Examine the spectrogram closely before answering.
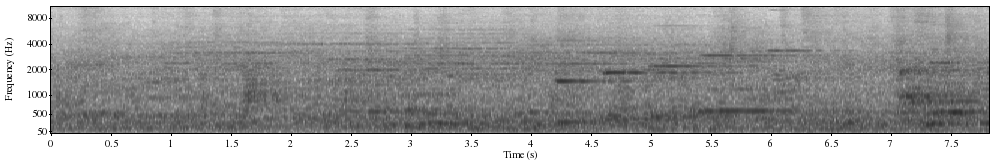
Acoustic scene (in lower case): subway station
